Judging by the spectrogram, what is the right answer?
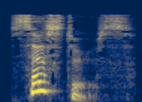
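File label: "sesterce", British English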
